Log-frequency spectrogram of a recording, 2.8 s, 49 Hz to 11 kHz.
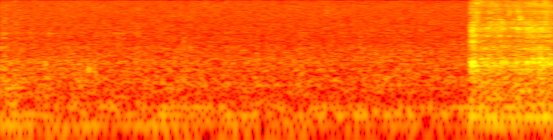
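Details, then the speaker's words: Midea HealthGuard Smart 13kg (MF200) washer on Cama e Banho cycle, load of white cotton shirts: steady hissing rush of water filling the drum for the final rinse, display at 11 minutes; normal fill, plenty of water in both program rinses. "meidei enchendo para fazer o último enxague display marcando 11 minutos Olha aí nesse enxague também bastante água na verdade ela usa bastante água nos dois enxagues que são normais do programa tá"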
